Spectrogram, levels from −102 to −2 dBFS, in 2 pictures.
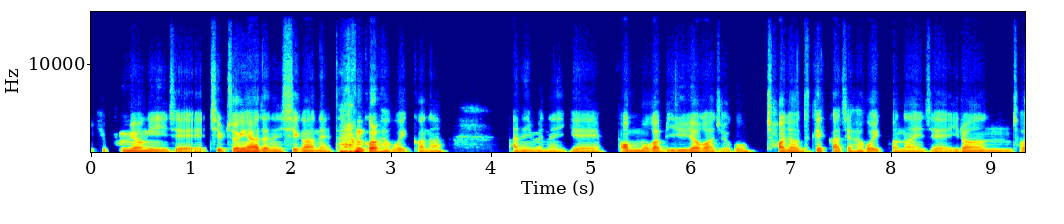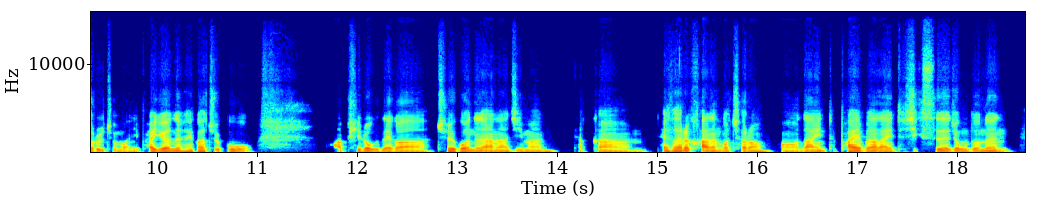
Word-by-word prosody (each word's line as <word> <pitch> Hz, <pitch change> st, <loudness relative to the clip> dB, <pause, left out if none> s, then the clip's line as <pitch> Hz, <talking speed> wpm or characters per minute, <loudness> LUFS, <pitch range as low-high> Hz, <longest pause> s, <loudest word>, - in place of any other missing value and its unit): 이게 -, -, -11 dB
분명히 95 Hz, -3 st, +2 dB
이제 80 Hz, -, -2 dB
집중해야 110 Hz, +4 st, +5 dB
되는 90 Hz, -2 st, +1 dB
시간에 105 Hz, +4 st, 0 dB
다른 110 Hz, 0 st, +5 dB
걸 95 Hz, -2 st, +7 dB
하고 105 Hz, -3 st, -1 dB
있거나 85 Hz, -, -4 dB, 0.6 s
아니면은 85 Hz, -2 st, -4 dB
이게 80 Hz, +1 st, -4 dB, 0.2 s
업무가 90 Hz, 0 st, +3 dB
밀려 90 Hz, +5 st, +2 dB
가지고 90 Hz, -, -2 dB
저녁 85 Hz, 0 st, +2 dB
늦게까지 90 Hz, 0 st, -1 dB
하고 115 Hz, 0 st, 0 dB
있거나 80 Hz, -2 st, -4 dB
이제 80 Hz, +1 st, -5 dB
이런 90 Hz, 0 st, -1 dB
저를 85 Hz, -1 st, -2 dB
좀 80 Hz, +1 st, -8 dB
많이 80 Hz, +1 st, -5 dB
발견을 90 Hz, +1 st, +2 dB
해 110 Hz, -, +1 dB
가지고 105 Hz, -8 st, -2 dB, 0.8 s
'아 -, -, -1 dB
비록 95 Hz, -2 st, 0 dB
내가 80 Hz, 0 st, -1 dB
출근은 120 Hz, -6 st, +1 dB
안 80 Hz, 0 st, +1 dB
하지만 85 Hz, +9 st, -3 dB, 0.2 s
약간 80 Hz, 0 st, -4 dB, 0.2 s
회사를 110 Hz, -3 st, +4 dB
가는 85 Hz, -1 st, +2 dB
것처럼 95 Hz, +9 st, -2 dB
어 80 Hz, -1 st, -3 dB
9 85 Hz, +2 st, -1 dB
to 90 Hz, -, -24 dB
5 105 Hz, -4 st, +4 dB
나 90 Hz, -, +5 dB
9 80 Hz, -1 st, +1 dB
to -, -, -20 dB
6 105 Hz, -2 st, -2 dB
정도는 90 Hz, -3 st, -1 dB
90 Hz, 310 characters per minute, -26 LUFS, 80-95 Hz, 0.8 s, 걸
